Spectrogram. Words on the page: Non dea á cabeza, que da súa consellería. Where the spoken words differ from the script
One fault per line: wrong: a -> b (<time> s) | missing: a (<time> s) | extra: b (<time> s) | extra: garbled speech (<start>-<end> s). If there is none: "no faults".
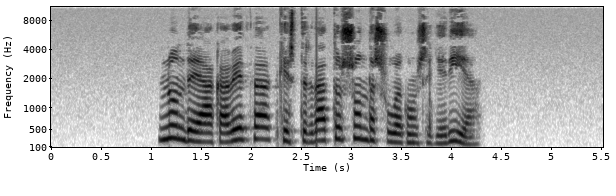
extra: estes datos son (2.4 s)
